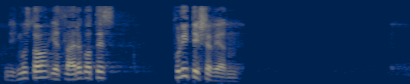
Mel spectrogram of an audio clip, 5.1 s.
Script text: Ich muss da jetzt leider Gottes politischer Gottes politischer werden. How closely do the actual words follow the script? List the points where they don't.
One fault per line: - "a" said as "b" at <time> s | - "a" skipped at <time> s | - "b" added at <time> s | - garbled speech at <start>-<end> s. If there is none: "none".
- "Gottes politischer" skipped at 2.7 s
